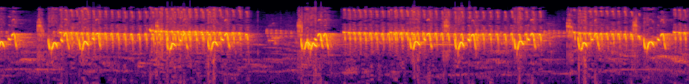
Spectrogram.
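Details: Bar-winged prinia lure call used to call in wild prinias: long, harsh, rapid trilled phrases of about two seconds, with brief breaks between them and chirps mixed in.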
